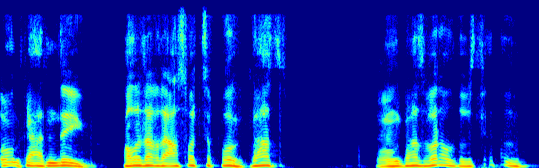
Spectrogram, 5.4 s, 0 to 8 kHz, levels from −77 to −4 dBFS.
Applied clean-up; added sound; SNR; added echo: neural mask model DeepFilterNet 3.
